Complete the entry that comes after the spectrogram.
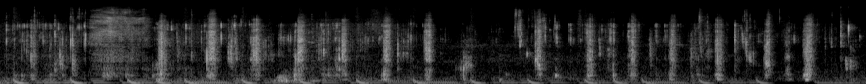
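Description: Close-miked eating sounds: a slurp of jajangmyeon noodles in black bean sauce, then wet chewing with many quick, sharp mouth clicks and smacks.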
